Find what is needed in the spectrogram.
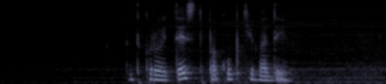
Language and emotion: Russian, neutral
